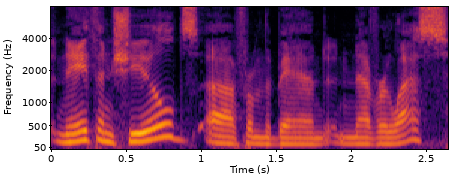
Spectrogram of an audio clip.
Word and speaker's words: Neverless: I pronounce it Neverless. Okay. Some people will say Neverless and tend to enunciate the second part of the phrase.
